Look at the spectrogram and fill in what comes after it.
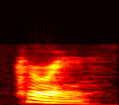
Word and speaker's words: Kareem: Kareem. – Could you spell that just to make sure? – Sure, K-A-R-E-E-M.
